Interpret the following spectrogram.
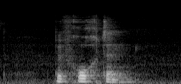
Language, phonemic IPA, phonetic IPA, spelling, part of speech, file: German, /bəˈfrʊxtən/, [bəˈfʁʊχtn̩], befruchten, verb, De-befruchten.ogg
- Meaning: 1. to fertilise/fertilize, impregnate, pollinate 2. to inspire, stimulate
